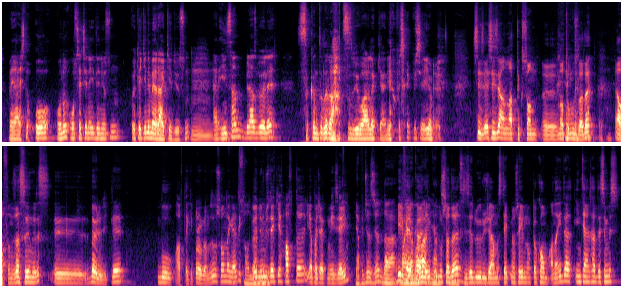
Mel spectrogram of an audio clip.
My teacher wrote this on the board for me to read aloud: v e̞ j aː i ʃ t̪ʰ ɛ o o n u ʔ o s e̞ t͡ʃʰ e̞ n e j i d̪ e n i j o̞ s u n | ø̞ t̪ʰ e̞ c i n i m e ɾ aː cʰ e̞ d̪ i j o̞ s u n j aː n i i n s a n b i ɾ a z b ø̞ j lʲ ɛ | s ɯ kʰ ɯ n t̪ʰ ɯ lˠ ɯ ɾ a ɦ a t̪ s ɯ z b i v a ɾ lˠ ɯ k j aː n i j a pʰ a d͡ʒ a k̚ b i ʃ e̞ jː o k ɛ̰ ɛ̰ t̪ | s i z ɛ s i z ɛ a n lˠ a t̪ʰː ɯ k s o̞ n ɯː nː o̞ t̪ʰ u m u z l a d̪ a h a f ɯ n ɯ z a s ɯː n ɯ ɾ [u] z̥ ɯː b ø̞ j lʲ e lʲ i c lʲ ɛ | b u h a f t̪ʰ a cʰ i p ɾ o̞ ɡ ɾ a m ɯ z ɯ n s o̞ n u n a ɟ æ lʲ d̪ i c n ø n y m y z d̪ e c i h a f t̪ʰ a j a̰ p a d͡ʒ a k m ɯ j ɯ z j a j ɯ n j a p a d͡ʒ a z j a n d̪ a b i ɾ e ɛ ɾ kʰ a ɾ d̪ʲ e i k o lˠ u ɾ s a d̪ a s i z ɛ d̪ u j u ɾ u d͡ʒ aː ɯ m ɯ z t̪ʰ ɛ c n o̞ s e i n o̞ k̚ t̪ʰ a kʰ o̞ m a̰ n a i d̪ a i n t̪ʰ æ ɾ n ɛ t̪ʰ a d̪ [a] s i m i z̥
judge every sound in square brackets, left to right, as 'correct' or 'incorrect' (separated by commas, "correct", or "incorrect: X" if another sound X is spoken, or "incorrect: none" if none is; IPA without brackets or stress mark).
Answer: incorrect: ɯ, incorrect: e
